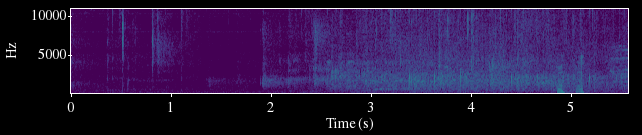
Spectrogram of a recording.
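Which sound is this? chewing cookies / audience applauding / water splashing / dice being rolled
audience applauding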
